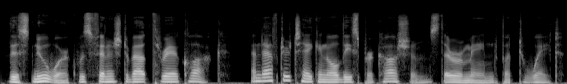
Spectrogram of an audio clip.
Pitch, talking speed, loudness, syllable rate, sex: 115 Hz, 200 wpm, -20 LUFS, 5.9 syllables/s, male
